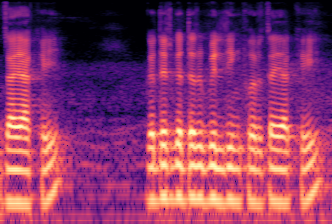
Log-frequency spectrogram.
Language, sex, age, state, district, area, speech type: Bodo, male, 30-45, Assam, Udalguri, urban, spontaneous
